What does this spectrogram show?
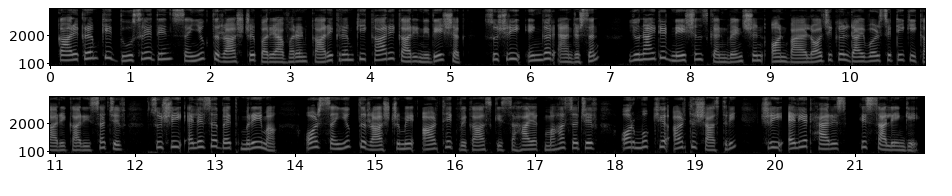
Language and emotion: Hindi, neutral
